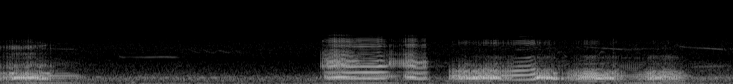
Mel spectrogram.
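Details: A domestic goose in flight gives loud, nasal honks in short harsh bursts, some quickly repeated.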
